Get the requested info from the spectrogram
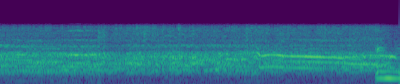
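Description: Animal calls in a cartoon soundtrack, heard off a TV speaker: a busy mix of cries with a falling call about a second and a half in.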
